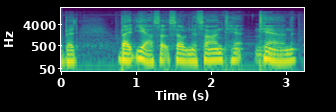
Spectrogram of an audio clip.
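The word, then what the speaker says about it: Nisan: the show here but but yeah so so nissan ten it's actually pronounced nissan i'm still training myself to say it right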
